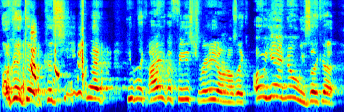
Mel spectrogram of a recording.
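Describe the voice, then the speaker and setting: A woman co-host telling a story in a lively, giggly, quick way during casual chat. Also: very high-pitched.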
